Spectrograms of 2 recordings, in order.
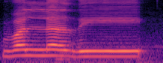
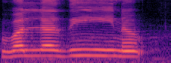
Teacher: या मद्दा है, या मद्दा को खींचेंगे, साथ ही में ज़बान की नोक, जब ये ज़ाल अदा करेंगे, ज़ी कहेंगे तो ज़बान की नोक को दोनों दांतों के दरमियान रखें। अगर कोई सामने बैठे हो तो हल्की सी हमारी ज़बान की नोक बाहर नज़र आना चाहिए।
